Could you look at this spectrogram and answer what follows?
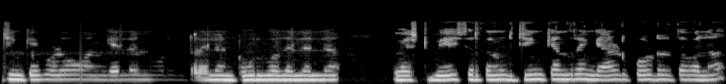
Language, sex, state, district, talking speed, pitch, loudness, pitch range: Kannada, female, Karnataka, Bellary, 125 wpm, 215 Hz, -14 LUFS, 210-220 Hz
